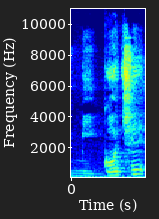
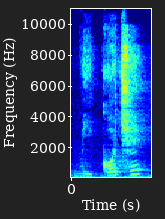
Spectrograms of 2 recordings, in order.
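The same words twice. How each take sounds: The two takes are said the same way.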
